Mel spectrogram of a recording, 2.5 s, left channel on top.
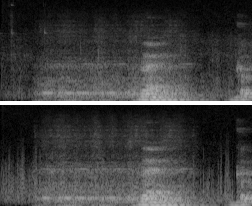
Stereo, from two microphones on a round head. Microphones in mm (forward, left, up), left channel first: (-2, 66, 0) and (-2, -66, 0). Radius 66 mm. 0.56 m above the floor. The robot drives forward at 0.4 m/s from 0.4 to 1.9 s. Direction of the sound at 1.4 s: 35° right (ahead or behind).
